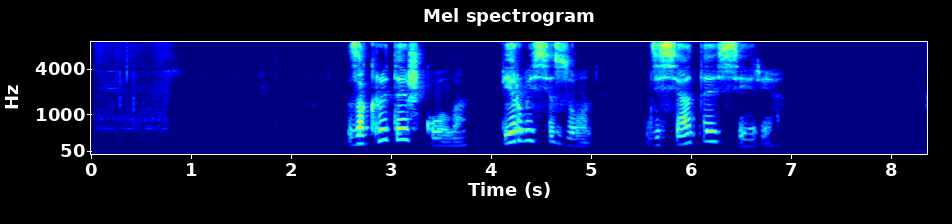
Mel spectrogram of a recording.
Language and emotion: Russian, neutral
